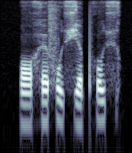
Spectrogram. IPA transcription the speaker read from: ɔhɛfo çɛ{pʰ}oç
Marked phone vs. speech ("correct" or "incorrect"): correct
